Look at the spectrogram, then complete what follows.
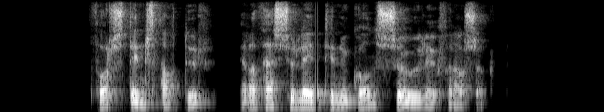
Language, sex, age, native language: Icelandic, male, 20-29, Icelandic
